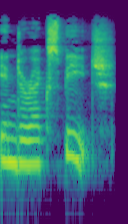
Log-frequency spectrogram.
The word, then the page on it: indirect speech: American English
